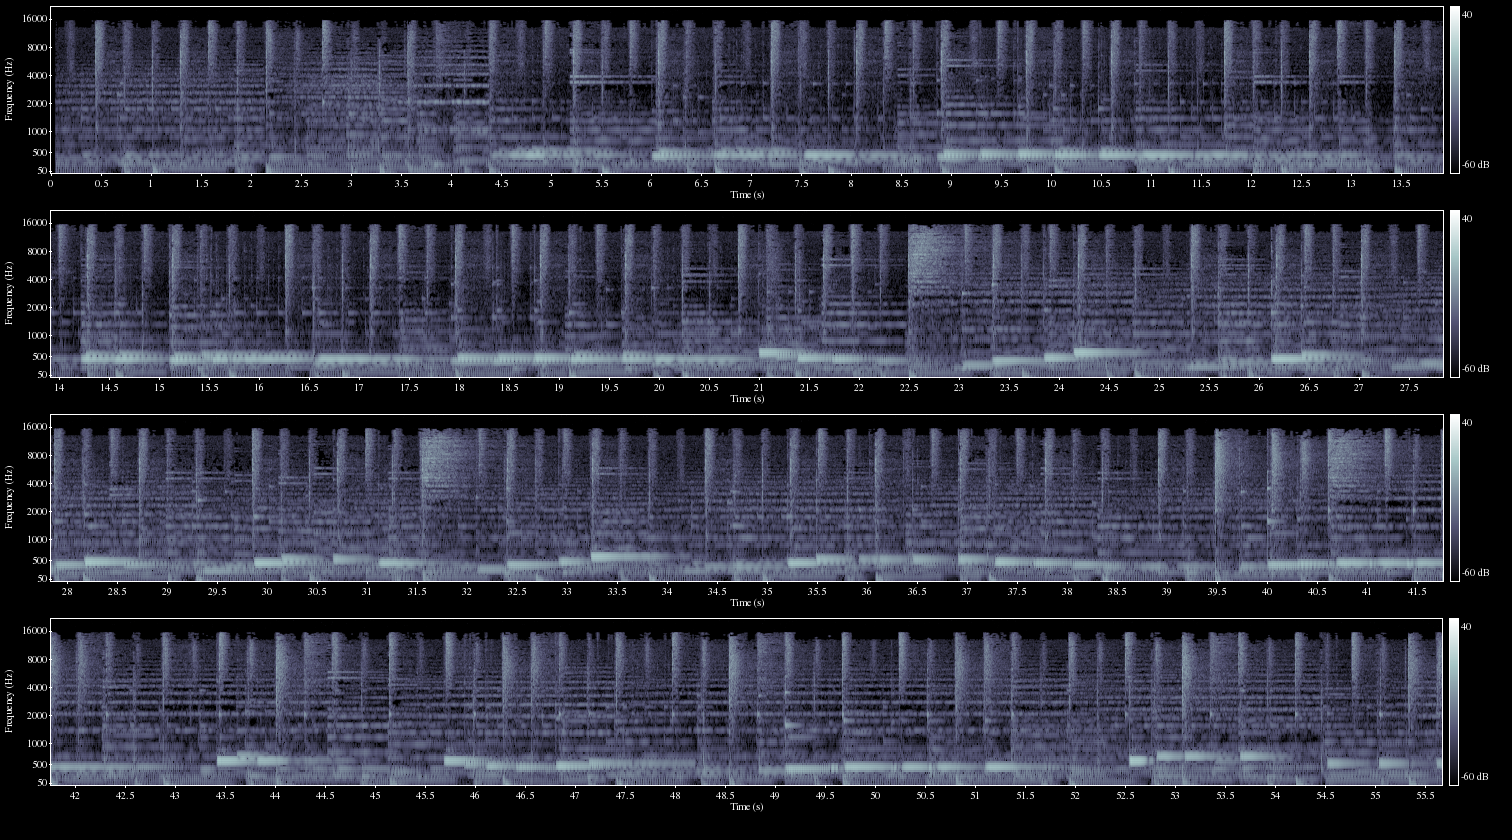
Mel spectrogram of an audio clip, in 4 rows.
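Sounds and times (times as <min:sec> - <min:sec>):
marimba melody: 0:00.0 - 0:55.6.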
